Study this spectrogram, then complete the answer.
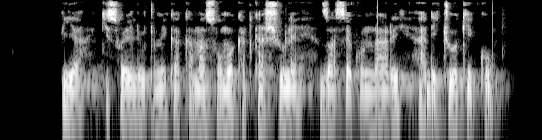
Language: Swahili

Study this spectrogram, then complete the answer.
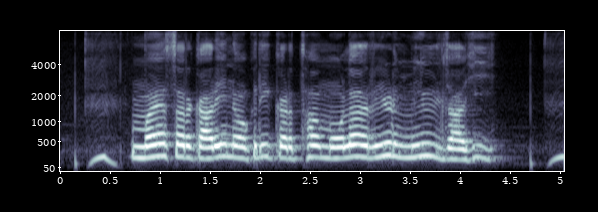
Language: Chhattisgarhi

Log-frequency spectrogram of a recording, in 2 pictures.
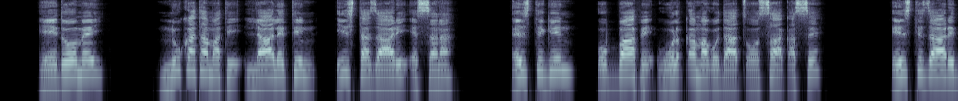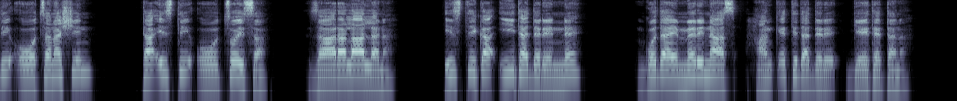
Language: Gamo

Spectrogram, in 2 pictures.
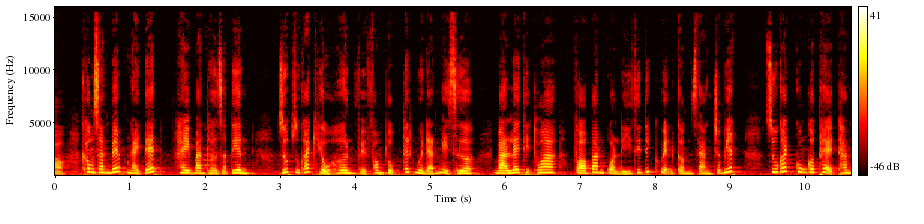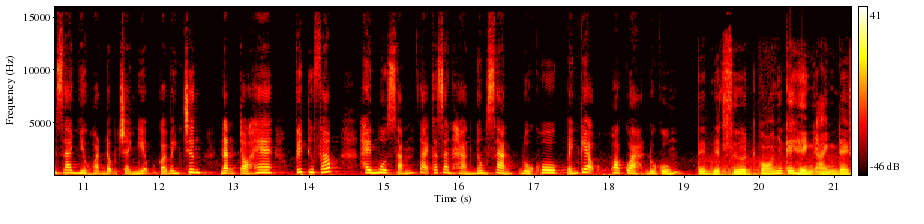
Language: Vietnamese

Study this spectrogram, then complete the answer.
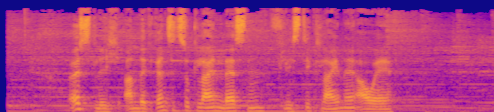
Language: German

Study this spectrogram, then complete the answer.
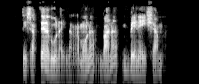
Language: Catalan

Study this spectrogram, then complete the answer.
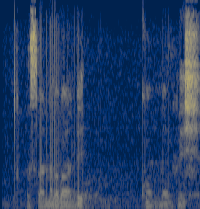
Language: Kinyarwanda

